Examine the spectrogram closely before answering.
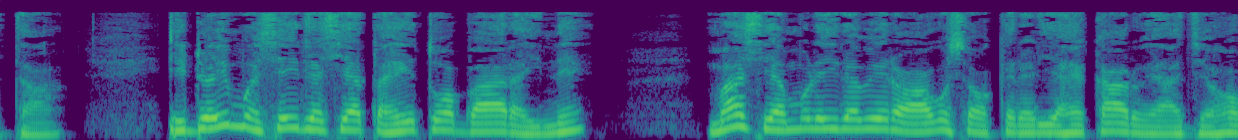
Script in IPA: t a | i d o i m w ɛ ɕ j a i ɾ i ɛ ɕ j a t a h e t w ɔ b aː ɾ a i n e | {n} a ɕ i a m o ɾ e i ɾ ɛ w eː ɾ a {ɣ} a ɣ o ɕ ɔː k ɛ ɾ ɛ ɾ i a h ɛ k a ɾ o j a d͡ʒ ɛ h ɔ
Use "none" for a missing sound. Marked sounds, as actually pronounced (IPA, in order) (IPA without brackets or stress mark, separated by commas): m, w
